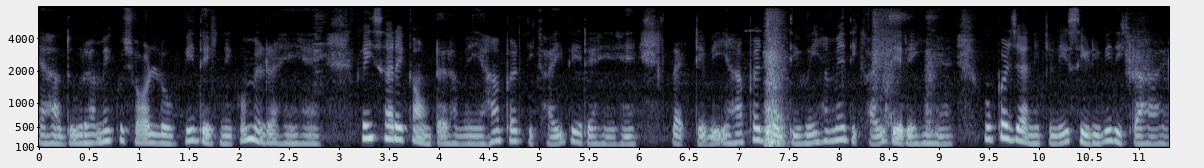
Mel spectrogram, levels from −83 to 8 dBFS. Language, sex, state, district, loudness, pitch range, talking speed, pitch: Hindi, female, Bihar, Saharsa, -20 LUFS, 160-220 Hz, 150 wpm, 170 Hz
